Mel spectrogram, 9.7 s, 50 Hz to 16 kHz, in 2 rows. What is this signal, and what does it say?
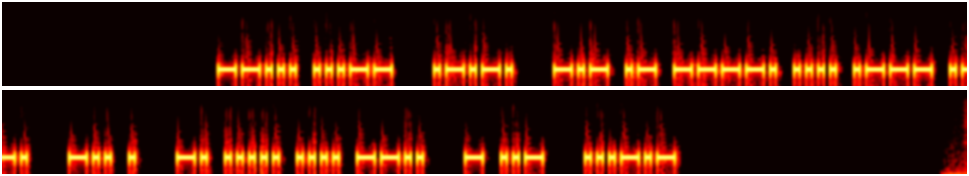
Morse code, heard as a keyed tone, about 40 wpm, 700 Hz. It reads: 73 <AR> KA9HJR DE N5HZ TU <SK>
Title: Practice QSO - Exchange 4 - Ending - 40wpm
